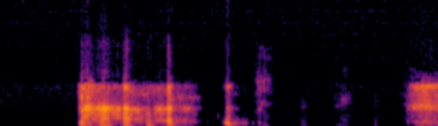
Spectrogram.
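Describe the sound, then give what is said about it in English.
A loud, abrupt sneeze bursts out, followed by a couple of short sharp exhalations, a brief quiet stretch, then another noisy breathy burst at the end. “Oh, God bless you.”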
